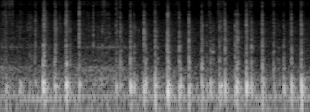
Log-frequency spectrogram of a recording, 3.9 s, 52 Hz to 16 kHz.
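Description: Fingernails quickly tap and scratch the side and label of a full clear plastic pump bottle of green hand sanitizer gel. About 25 short, dry taps land in a fast, uneven rhythm, each with a hollow low thud near 200 Hz and a crisp bright click that stops almost instantly. A soft, steady low hum sits underneath.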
